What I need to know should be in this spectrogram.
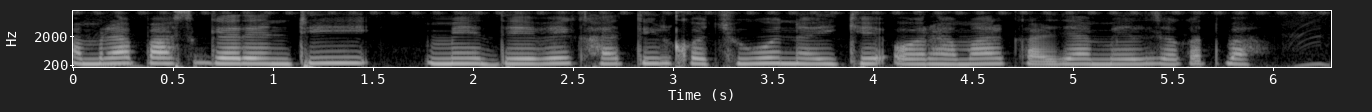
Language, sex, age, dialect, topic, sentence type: Bhojpuri, female, 18-24, Southern / Standard, banking, question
